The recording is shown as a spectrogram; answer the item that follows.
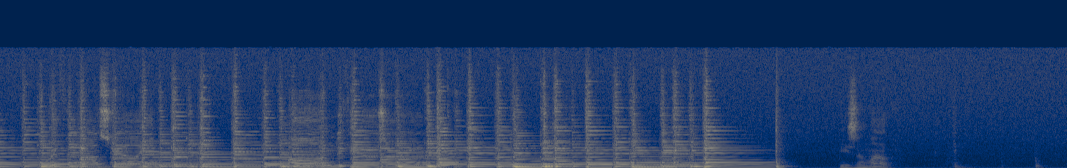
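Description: Low-G Ko'Aloha tenor ukulele strummed in the closing bars of a folk-style song. The strumming ends on a final chord about eight seconds in, followed by a brief vocal sound.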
